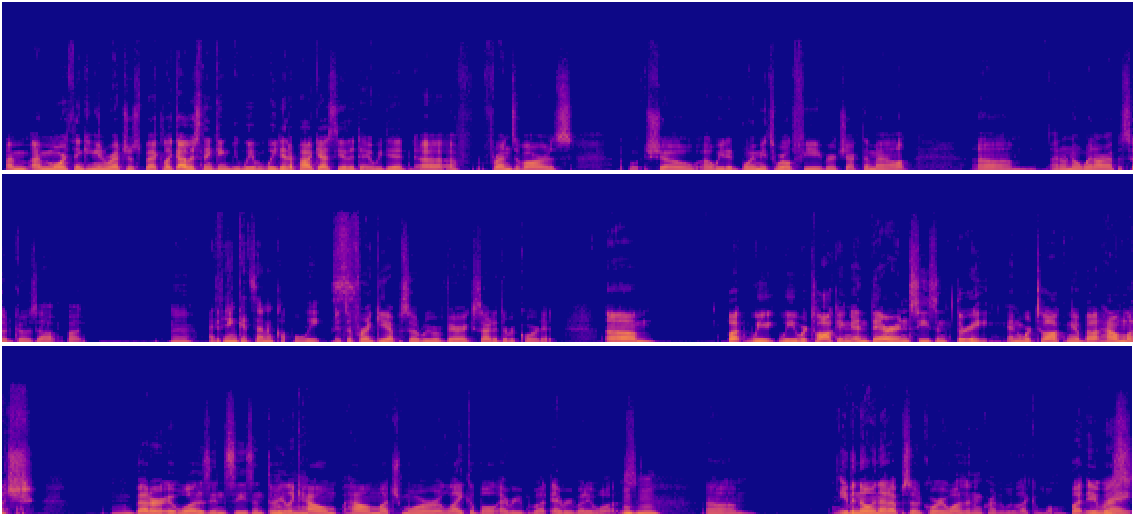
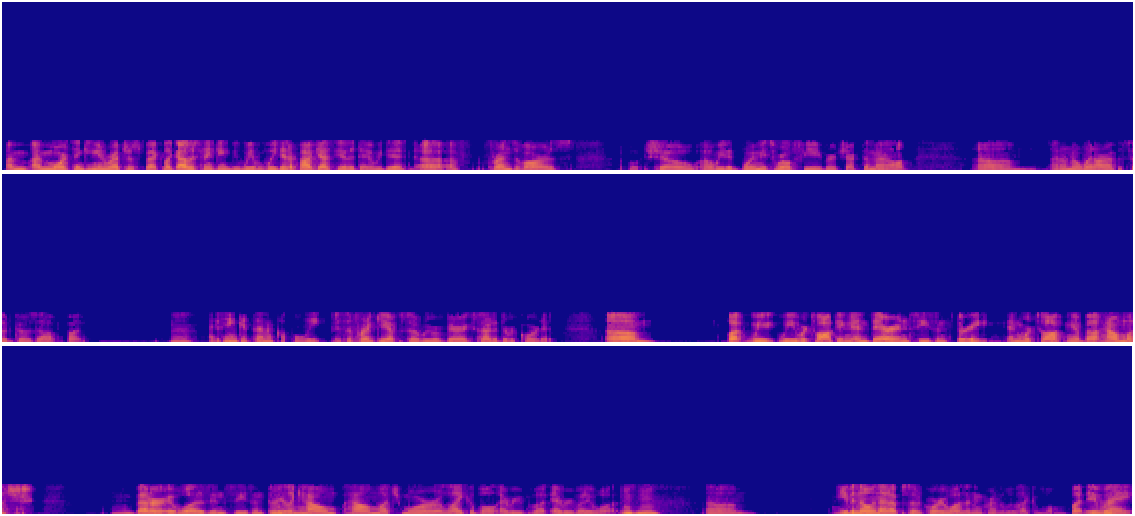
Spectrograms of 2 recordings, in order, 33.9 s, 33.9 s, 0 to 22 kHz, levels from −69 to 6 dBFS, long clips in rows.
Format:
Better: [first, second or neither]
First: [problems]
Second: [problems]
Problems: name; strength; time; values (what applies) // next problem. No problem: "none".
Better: first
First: none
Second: garbled, watery; badly; nothing above 4 kHz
